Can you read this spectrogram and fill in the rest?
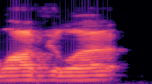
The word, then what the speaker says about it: LaViolette: That's actually pretty much spot on, LaViolette.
